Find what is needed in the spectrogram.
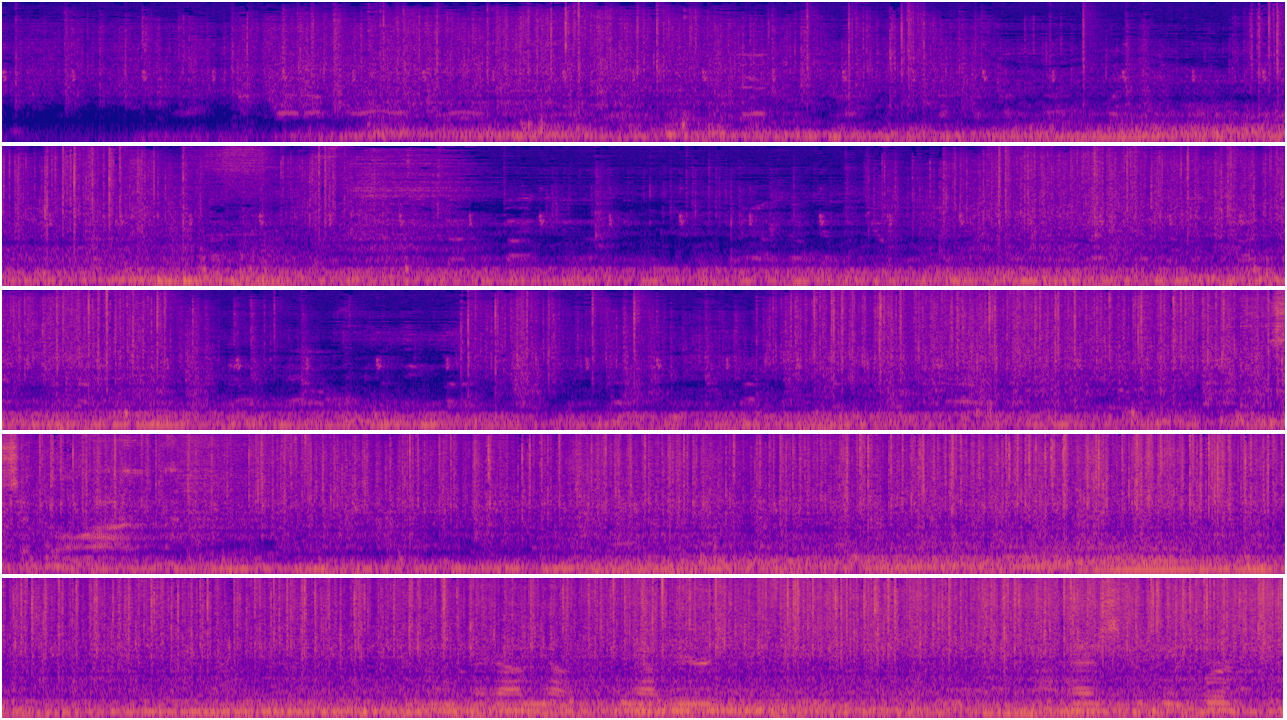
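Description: Inside a moving car in the rain: steady low engine and tyre rumble on a wet road, with a hiss of rain and spray that fills out and grows stronger in the second half. The sound comes in after about a second and a half of near silence.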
